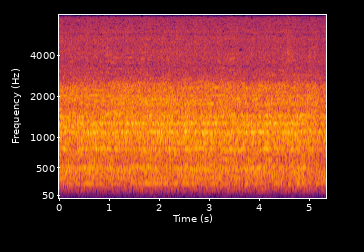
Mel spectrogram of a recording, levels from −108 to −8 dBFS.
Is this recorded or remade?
recorded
